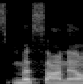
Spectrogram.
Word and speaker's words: Masango: guest today I want a Masano did I pronounce that again right yeah you got it at 1A Masano I love that name and he is and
